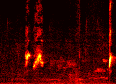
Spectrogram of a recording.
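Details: Male red-whiskered bulbul excited into song by a female, in the sổ bọng and ché styles: two quick bright chirpy notes, then a pause with faint twittering, then one sharp high note near the end.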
